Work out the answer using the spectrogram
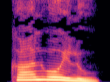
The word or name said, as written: ಕಾಲ್ವೊಯ್ಲು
